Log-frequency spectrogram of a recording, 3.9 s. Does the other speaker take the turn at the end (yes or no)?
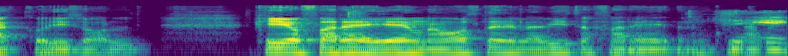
yes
